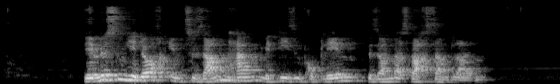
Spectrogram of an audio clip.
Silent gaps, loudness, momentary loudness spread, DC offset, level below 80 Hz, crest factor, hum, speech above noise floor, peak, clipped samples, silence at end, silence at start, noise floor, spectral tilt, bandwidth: none; -18 LUFS; 10 LU; under 0.1%; -64 dBFS; 16 dB; none; 51 dB; -2 dBFS; under 0.1%; 0.75 s; 0.85 s; -68 dBFS; -7 dB/octave; 16.5 kHz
